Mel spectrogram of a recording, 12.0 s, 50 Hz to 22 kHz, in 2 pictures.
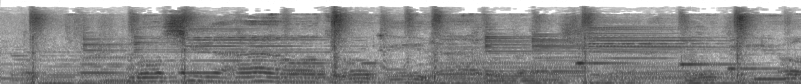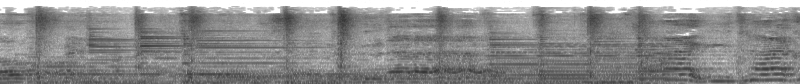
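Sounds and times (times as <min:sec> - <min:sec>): acoustic guitars strummed: 0:00.0 - 0:12.0
person singing: 0:00.0 - 0:12.0
upright bass: 0:00.0 - 0:12.0.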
